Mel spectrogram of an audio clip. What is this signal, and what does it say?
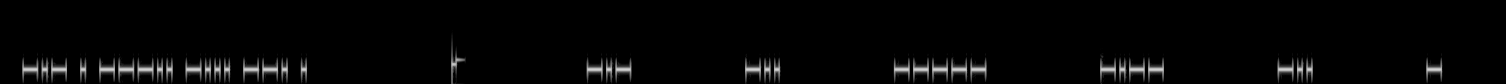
Morse code, heard as a keyed tone, about 25 wpm, spaced as for 11 wpm, 700 Hz. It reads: KE8BGE KD0YDT
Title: USA Call Signs - 6 Characters - 8x Character Spacing - 25wpm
